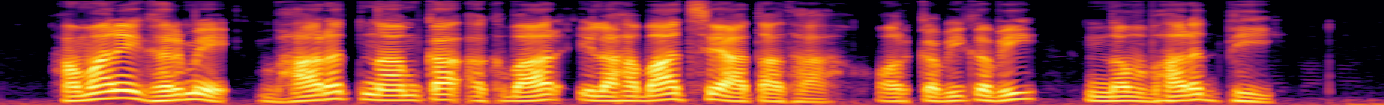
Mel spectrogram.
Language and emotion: Hindi, neutral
